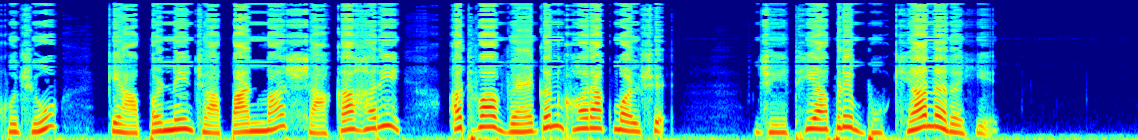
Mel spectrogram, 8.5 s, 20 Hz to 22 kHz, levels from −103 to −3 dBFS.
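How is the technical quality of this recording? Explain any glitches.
The recording has one fault, present throughout. Imaging from sample-and-hold upsampling: audio raised from 8 kHz to 48 kHz by sample repetition leaves mirrored copies around 4–8 kHz, about 16 dB down, a metallic fizz that tracks speech level and moves opposite to pitch, unlike steady hiss.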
